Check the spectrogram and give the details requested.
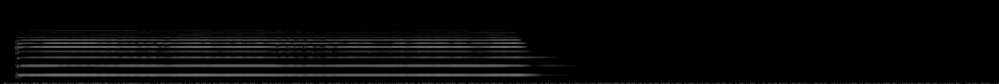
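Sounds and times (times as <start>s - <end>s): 
violin arco on A string: 0.1s - 6.0s.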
